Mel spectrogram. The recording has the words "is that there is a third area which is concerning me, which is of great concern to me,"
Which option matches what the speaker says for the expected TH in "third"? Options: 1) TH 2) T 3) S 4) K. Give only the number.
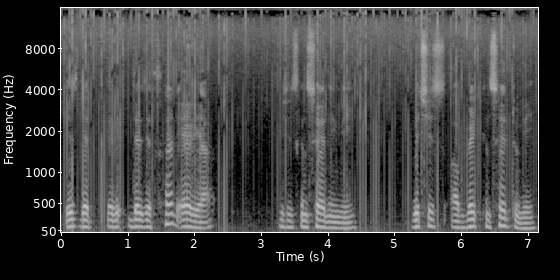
2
